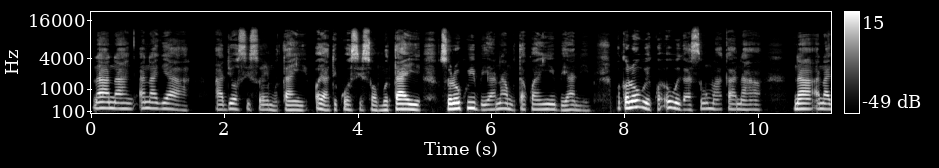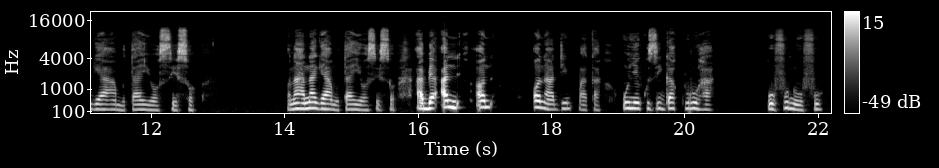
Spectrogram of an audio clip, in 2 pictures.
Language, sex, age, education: Igbo, female, 15-29, tertiary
